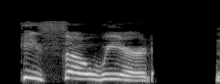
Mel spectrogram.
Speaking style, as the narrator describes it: laughing hysterically

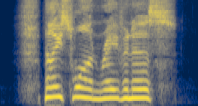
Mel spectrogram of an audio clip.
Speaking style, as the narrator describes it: Julian shouted after him

